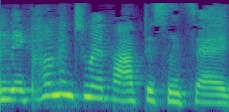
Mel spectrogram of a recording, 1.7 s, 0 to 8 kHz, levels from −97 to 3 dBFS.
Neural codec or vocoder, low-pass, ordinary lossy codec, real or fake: codec, 16 kHz, 1 kbps, X-Codec, HuBERT features, trained on general audio; 7.2 kHz; MP3, 32 kbps; fake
